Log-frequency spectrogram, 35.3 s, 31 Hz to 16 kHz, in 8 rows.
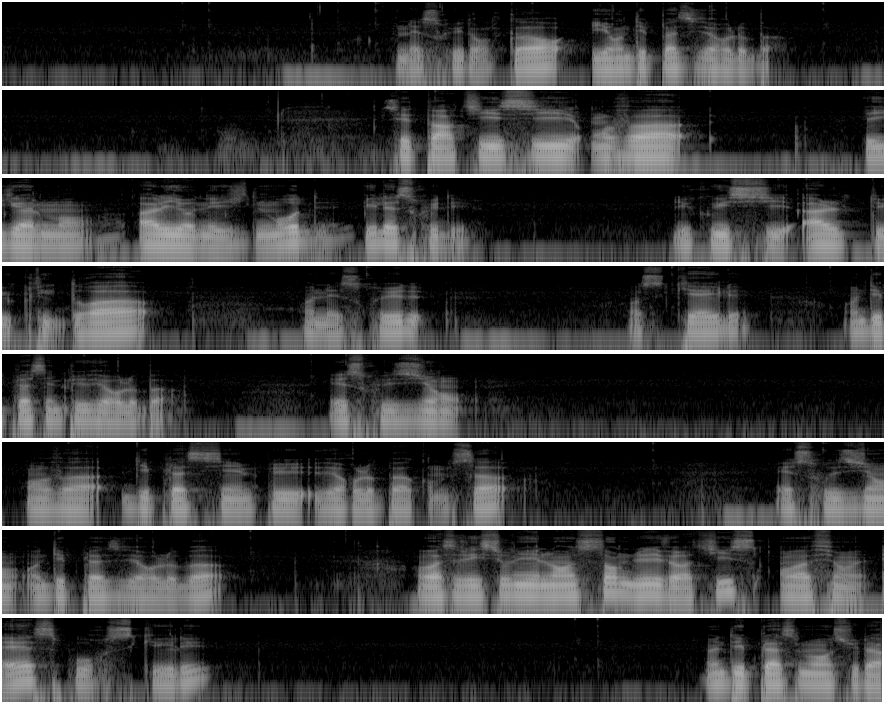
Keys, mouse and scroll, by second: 2.6-4.2 drag, 4.2 Tab, 4.7 a, 5.1 scroll down 2, 5.4 middle click, 5.9-6.4 scroll up 1, 6.4 right click, 7.7 KP_1, 8.5-9.2 shift+scroll up 2, 9.2 Tab, 12.7 alt+right click, 14.4 e, 17.3-18.8 drag, 18.8 e, 22.4-25.4 drag, 25.6 e, 26.8-28.2 drag, 28.2 scroll down 1, 28.4 a, 28.8 a, 30.5 s, 34.8-35.2 drag.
